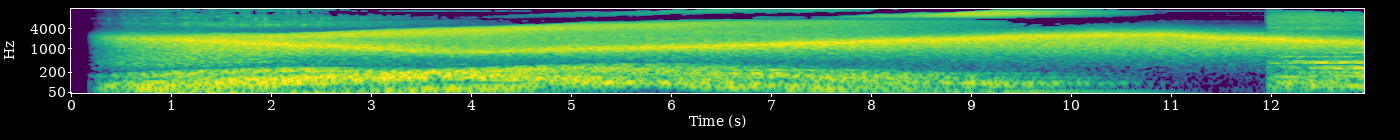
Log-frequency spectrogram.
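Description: A steady rushing, wind-like noise over a low rumble, its pitch sweeping slowly down and then back up. It starts suddenly.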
